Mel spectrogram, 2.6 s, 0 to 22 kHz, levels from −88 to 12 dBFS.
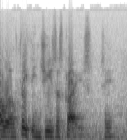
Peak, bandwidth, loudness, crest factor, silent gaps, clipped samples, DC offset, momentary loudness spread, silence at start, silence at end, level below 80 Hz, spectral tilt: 0 dBFS; 17 kHz; -10 LUFS; 10 dB; none; 0.9%; 0.8%; 13 LU; 0 s; 0 s; -36 dBFS; -7 dB/octave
